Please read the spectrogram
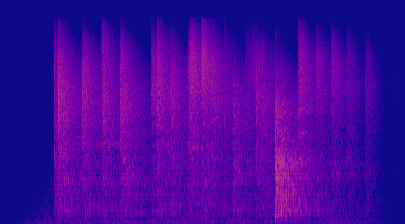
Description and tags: Stones down Toyon Steps
This sound is of stones being dropped down the stairs of Toyon Hall in Stanford University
